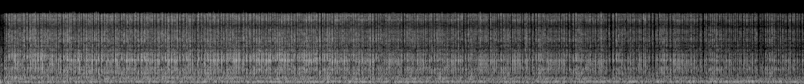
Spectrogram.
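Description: Hand-spun caster wheel used as a team-draw wheel, whirring on its axle. It starts suddenly and slowly fades as it spins down.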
